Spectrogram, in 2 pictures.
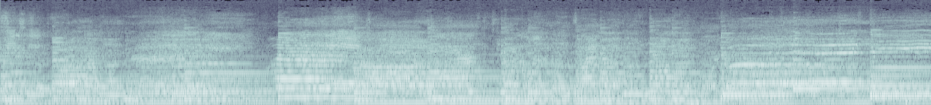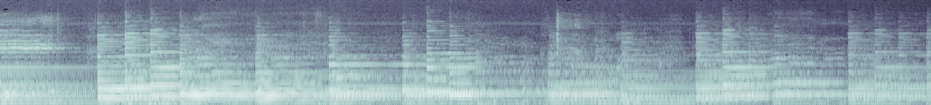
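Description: Children's choir singing a gospel-style song with piano accompaniment. About halfway through the voices stop and the piano plays on alone, growing gradually quieter.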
